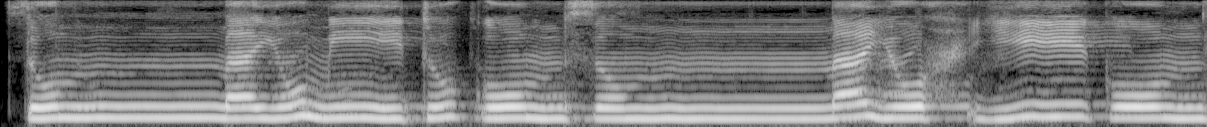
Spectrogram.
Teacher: ثا اور میم مشدد آپس میں مل رہی ہے، غنّے کے ساتھ دونوں حروف کو ملایا جائے گا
